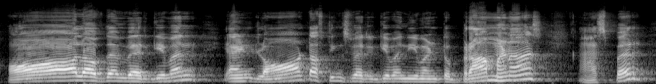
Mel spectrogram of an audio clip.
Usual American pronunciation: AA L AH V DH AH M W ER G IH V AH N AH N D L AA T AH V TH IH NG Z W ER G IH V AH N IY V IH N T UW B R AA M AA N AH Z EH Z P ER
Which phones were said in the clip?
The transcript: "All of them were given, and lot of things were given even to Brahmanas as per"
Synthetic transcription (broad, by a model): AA L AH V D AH M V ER G IH V AH N AH N D L AA T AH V T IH NG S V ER G IH V AH N IY V IH N T UW B R AA M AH N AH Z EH S P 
